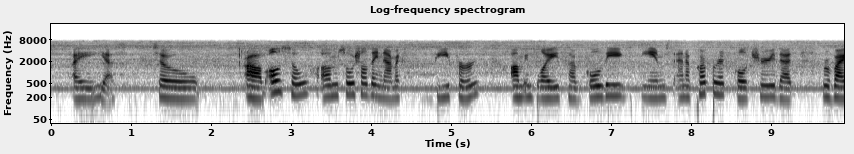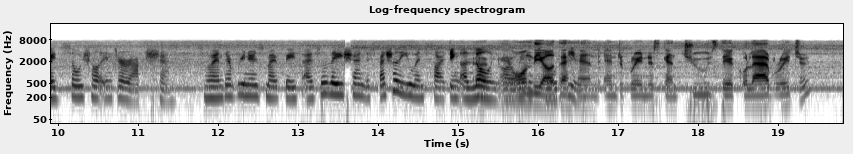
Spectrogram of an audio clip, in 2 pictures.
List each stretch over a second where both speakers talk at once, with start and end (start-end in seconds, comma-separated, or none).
15.2-16.6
